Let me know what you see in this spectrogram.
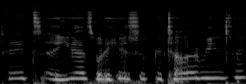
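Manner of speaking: very high voice that sounds far away. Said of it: "Why do you sound far away?".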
